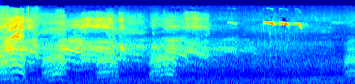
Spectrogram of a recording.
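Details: Crow in a fight with a goshawk, warding off its claws: a few hoarse, raspy caws in quick succession at the start, fading into quieter rustling with a faint high squeak.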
